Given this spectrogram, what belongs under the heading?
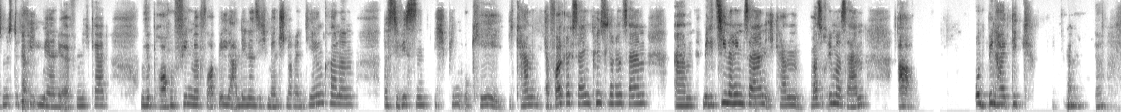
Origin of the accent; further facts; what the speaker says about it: Austria; ich bin eine weiße Frau, ich bin in Österreich geboren, ich habe einen Migrationshintergrund, aber Generationen zurück. Ich bin eine sehr typische Österreicherin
